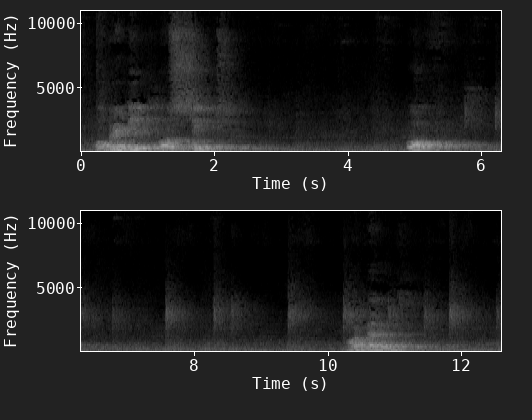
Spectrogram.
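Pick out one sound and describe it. A man speaks calmly in short bursts in a room.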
